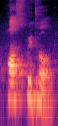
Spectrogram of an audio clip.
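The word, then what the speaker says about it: hospital: এইচ এর জন্য কিভাবে? পুরা মুখ খুলে জিহ্বা যত পেছনে, হ হস। ফি ছ হসপিটাল।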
